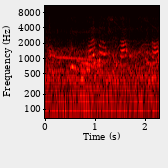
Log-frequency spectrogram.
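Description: Indistinct background chatter from spectators in a hall, with high-pitched children's voices calling out now and then.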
